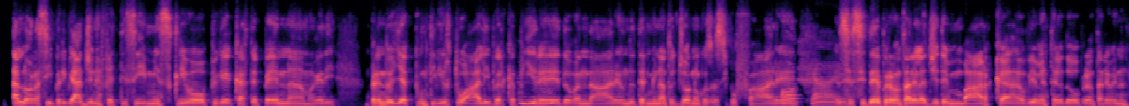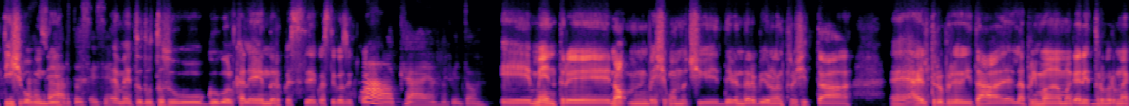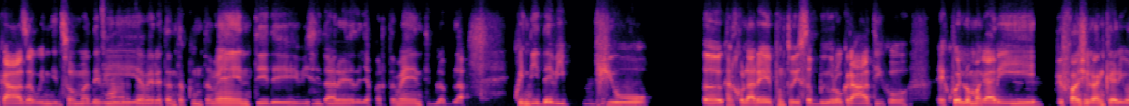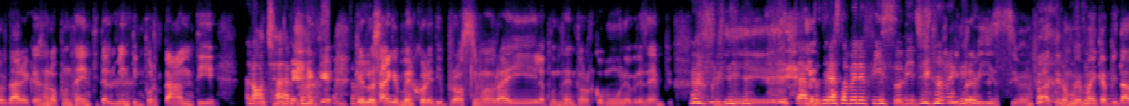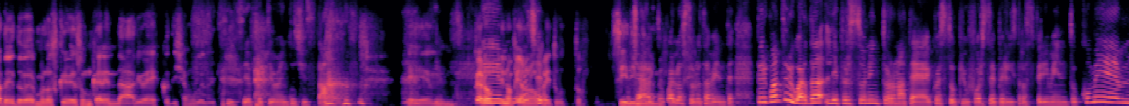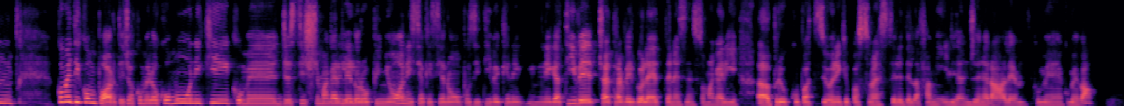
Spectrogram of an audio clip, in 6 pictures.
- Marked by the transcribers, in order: other background noise; sigh; laughing while speaking: "certo, assolutamente"; laugh; laughing while speaking: "che che"; laugh; laughing while speaking: "Certo, ti resta un bene fisso dici, non è che assolutamente"; unintelligible speech; chuckle; chuckle; "cioè" said as "ceh"
- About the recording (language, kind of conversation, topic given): Italian, podcast, Come trasformi un'idea vaga in un progetto concreto?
